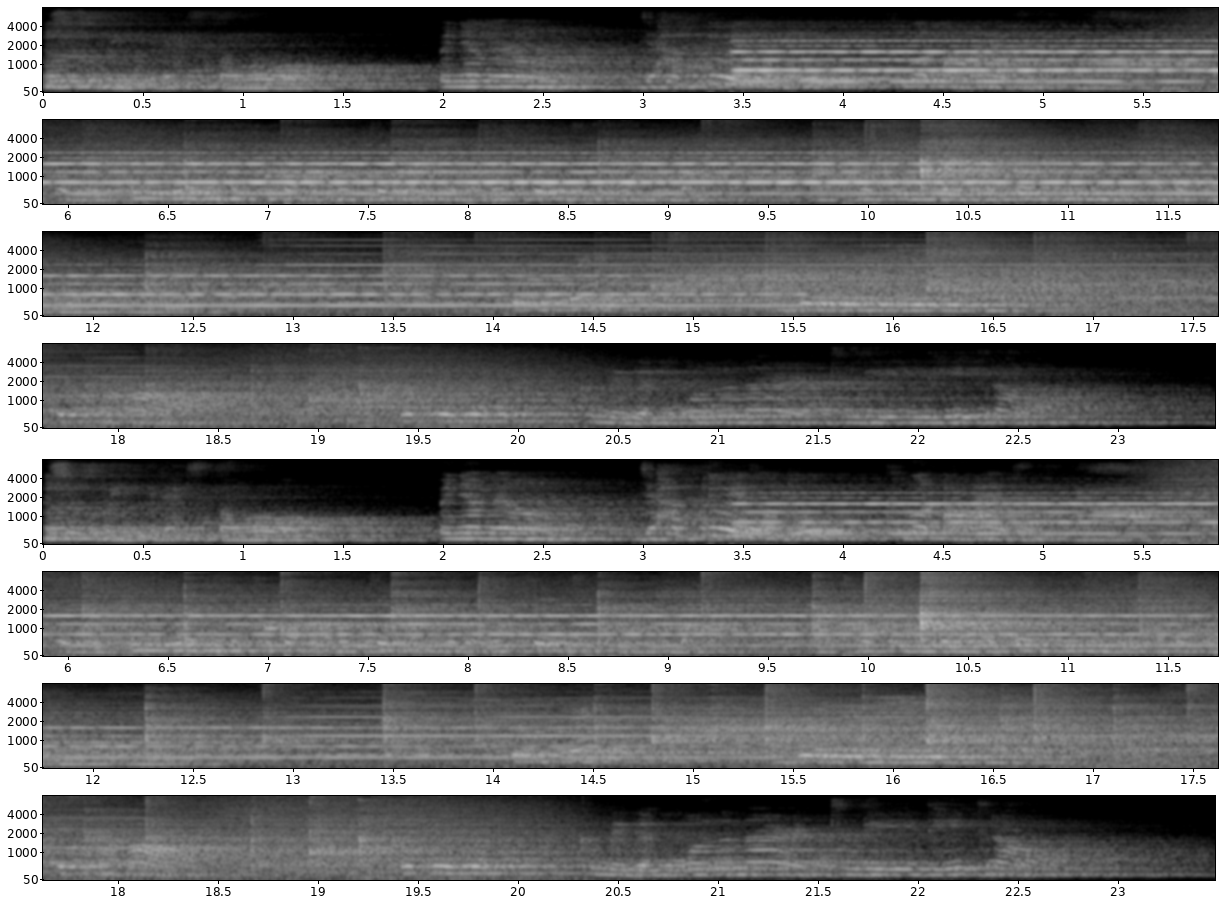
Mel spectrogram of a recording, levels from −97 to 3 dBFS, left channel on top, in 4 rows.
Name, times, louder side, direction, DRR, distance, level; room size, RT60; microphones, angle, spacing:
voice 1, 0.0-1.4 2.0-2.6 2.9-3.9 4.2-5.6 5.9-9.2 9.7-12.5 14.0-14.5 15.4-16.4 17.6-18.3 19.4-19.9 20.3-22.6, right 1 dB, 35° right, 0 dB, 5.5 m, -38 dB
sound 1, 3.4-15.6, left 5 dB, 50° left, 0.8 m, -31 dB
sound 2, 5.5-20.3, right 3 dB, 90° right, 2.6 m, -40 dB
Bowed string instrument, 12.8-18.2, right 4 dB, 30° left, 3.9 m, -46 dB
25.5 x 21.5 x 7.1 m, 2.6 s
head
